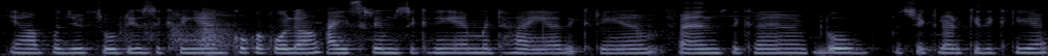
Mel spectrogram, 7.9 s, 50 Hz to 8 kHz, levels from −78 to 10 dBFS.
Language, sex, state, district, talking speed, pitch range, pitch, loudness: Hindi, female, Bihar, Sitamarhi, 205 wpm, 220-225 Hz, 225 Hz, -35 LUFS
